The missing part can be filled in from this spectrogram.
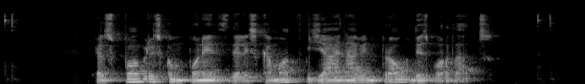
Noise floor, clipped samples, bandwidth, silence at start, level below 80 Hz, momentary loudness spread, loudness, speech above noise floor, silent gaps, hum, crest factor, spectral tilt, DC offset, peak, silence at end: -70 dBFS; under 0.1%; 11.5 kHz; 0.05 s; -50 dBFS; 15 LU; -24 LUFS; 47 dB; none; none; 18 dB; -6 dB/octave; under 0.1%; -8 dBFS; 0.95 s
